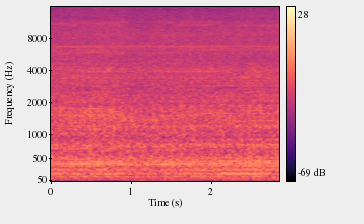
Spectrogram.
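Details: 2002 Kia Sedona just after replacing the noisy power steering pump, belt and idler pulley, while purging steering air: steady even idle, smooth hum, no knocks or squeals over the belt area; healthy.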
